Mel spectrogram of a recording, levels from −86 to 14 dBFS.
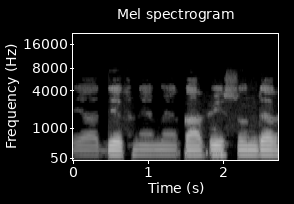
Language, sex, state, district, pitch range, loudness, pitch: Hindi, male, Bihar, Jahanabad, 120-125 Hz, -24 LUFS, 120 Hz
